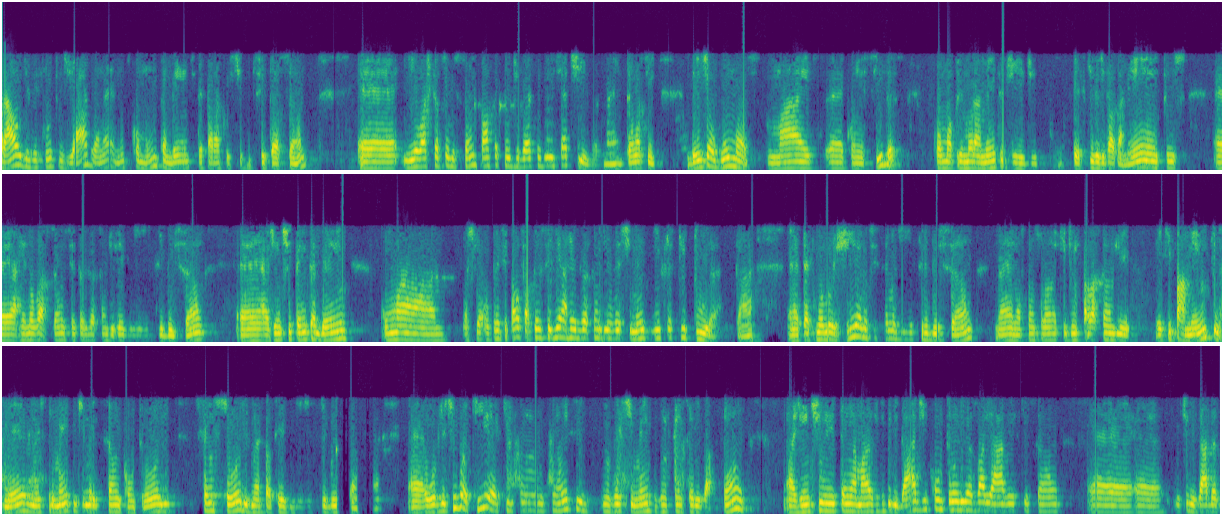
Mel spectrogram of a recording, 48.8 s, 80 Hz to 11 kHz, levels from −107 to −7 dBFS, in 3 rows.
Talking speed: 150 wpm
